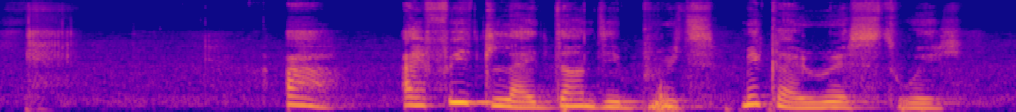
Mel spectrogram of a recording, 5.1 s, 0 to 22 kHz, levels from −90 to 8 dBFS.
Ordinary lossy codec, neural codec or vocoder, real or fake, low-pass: none; none; real; none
